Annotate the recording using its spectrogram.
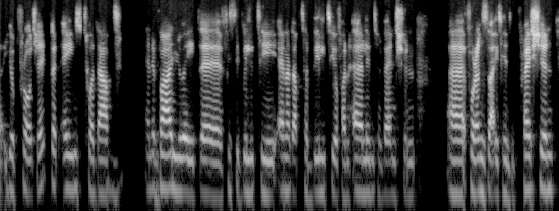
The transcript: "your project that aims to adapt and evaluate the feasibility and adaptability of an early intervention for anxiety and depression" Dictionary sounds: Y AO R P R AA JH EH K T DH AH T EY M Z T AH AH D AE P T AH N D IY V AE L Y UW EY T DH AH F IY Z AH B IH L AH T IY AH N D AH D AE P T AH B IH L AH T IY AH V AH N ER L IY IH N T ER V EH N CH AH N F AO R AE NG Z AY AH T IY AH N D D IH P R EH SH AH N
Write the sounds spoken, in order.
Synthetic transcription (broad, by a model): Y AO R P R AA JH EH K T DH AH T EY M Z T AH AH D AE P T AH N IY V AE L Y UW EY T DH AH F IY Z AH B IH L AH T IY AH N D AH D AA P T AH B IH L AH T IY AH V AH N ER L IY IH N T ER V EH N SH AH N F AO R AE NG Z AY AH T IY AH N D D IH P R EH SH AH N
